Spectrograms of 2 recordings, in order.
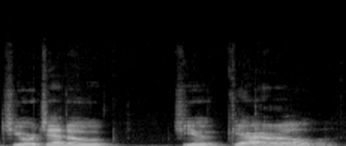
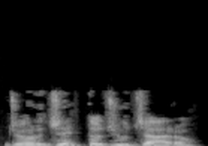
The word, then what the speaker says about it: Giorgetto Giugiaro: This was designed by an Italian guy called Giorgetto Giugiaro. I'll put the correct pronunciation of his name right here. Giorgetto Giugiaro.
